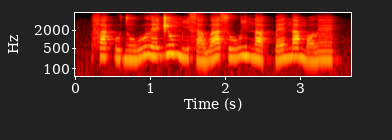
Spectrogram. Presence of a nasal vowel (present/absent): present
